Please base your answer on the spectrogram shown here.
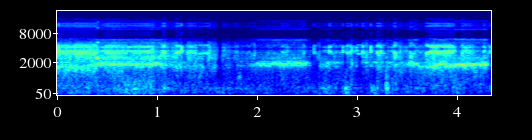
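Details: Diamond cockatiel (Nymphicus hollandicus) chicks begging for food at feeding time give a continuous raspy, hissing chatter.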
